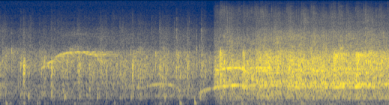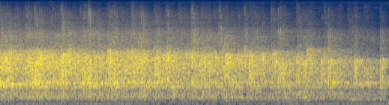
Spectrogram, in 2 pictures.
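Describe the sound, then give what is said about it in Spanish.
Loud audience applause for a performer at a live event in Buenos Aires. A voice is heard briefly first, then the clapping swells suddenly at about two seconds and holds a dense, steady level to the end. “Un fuerte aplauso, por favor, a Madeleine Gamondés.”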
